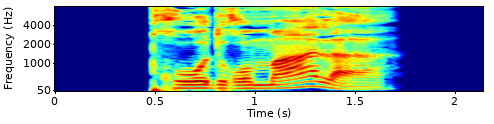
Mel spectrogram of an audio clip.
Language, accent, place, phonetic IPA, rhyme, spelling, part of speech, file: German, Germany, Berlin, [ˌpʁodʁoˈmaːlɐ], -aːlɐ, prodromaler, adjective, De-prodromaler.ogg
- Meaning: inflection of prodromal: 1. strong/mixed nominative masculine singular 2. strong genitive/dative feminine singular 3. strong genitive plural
